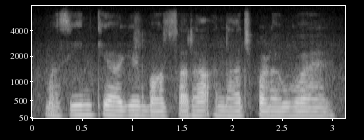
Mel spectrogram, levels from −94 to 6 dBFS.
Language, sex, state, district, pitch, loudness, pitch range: Hindi, male, Arunachal Pradesh, Lower Dibang Valley, 110 Hz, -18 LUFS, 110-120 Hz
